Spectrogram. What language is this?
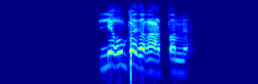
Kabyle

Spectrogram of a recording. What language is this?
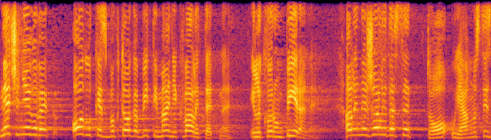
Croatian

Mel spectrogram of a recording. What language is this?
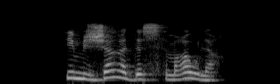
Kabyle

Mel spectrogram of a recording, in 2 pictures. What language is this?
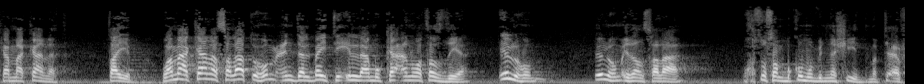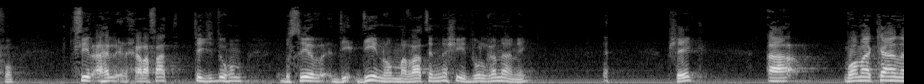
Arabic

